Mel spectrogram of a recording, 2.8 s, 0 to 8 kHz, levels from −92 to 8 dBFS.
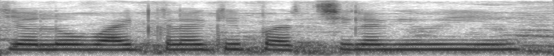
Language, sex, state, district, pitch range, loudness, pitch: Hindi, female, Uttar Pradesh, Lucknow, 240-245 Hz, -13 LUFS, 245 Hz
